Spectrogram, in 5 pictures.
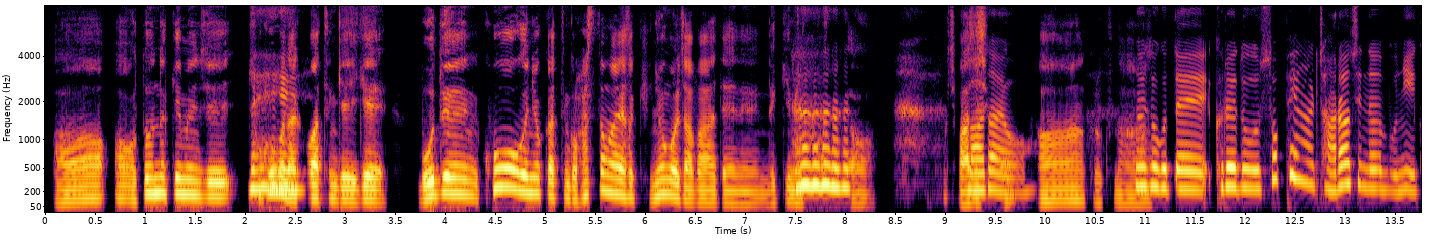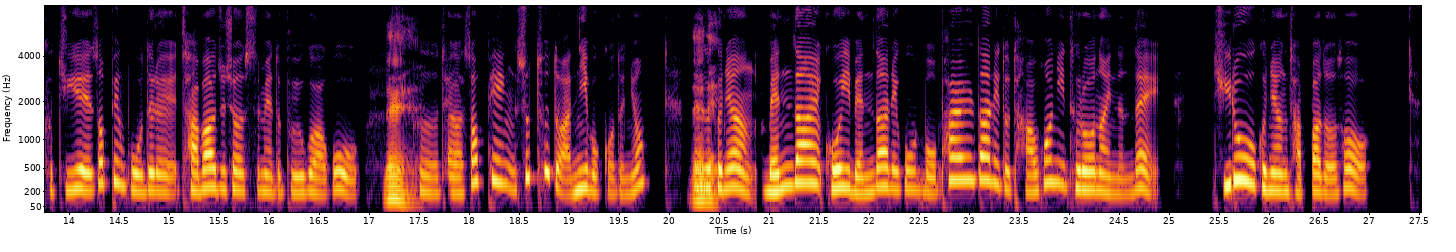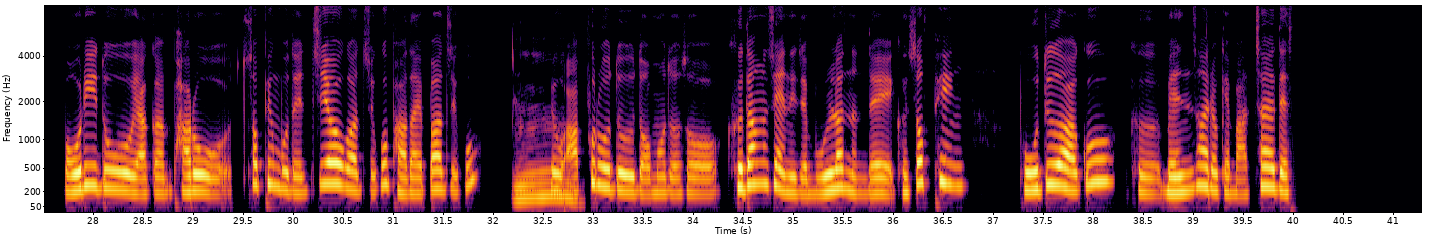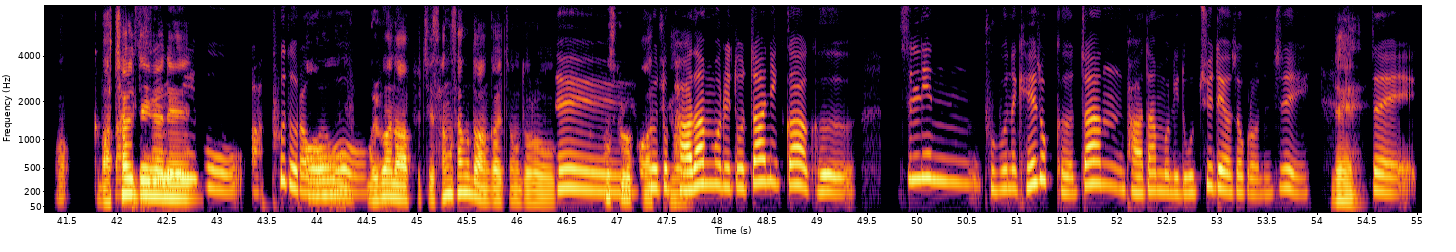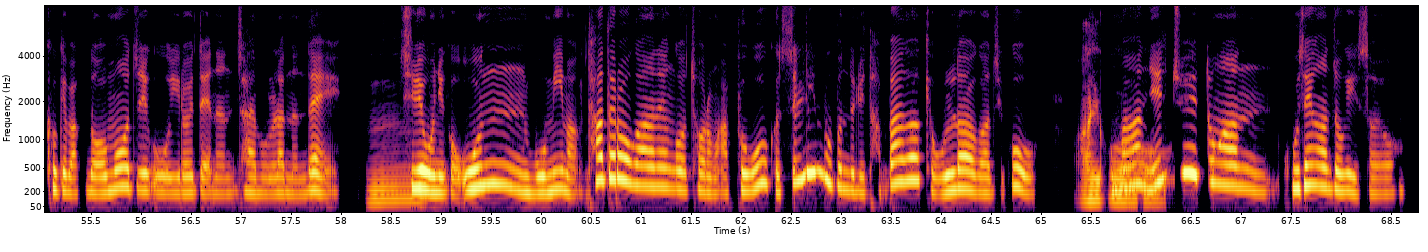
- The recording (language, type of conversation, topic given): Korean, podcast, 친구와 여행 갔을 때 웃긴 사고가 있었나요?
- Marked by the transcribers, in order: laughing while speaking: "네"; laugh; other background noise; tapping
